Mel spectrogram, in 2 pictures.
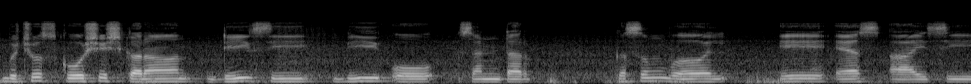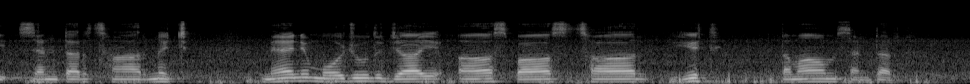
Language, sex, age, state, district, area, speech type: Kashmiri, male, 30-45, Jammu and Kashmir, Bandipora, rural, read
